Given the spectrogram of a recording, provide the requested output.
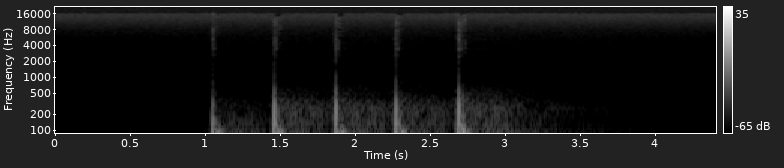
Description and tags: heavy knocking
Knocking on a door to a big empty room, from the inside of the room.
Knocking, empty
